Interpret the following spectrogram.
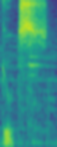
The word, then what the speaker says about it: Goetz: Clive said Goots.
